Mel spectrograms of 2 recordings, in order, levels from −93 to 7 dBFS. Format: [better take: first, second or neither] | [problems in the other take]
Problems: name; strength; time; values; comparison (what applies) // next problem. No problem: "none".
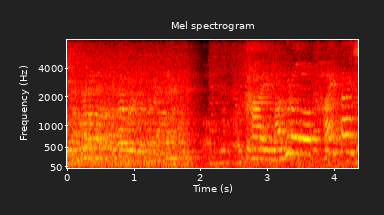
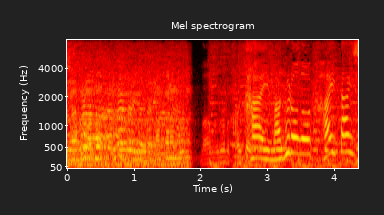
second | room echo; dies away in 0.9 s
